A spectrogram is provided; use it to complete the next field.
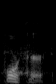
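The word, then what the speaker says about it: Farquhar: he's probably saying how do you get that spelling of your name to be pronounced Forker fa our QA HR I'd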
